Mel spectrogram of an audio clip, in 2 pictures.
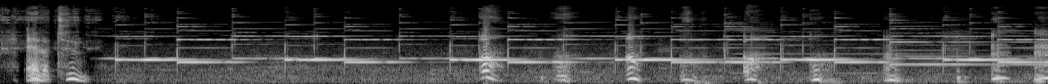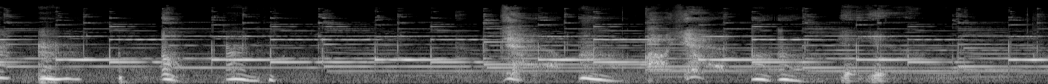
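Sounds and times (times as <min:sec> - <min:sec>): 
many bells chiming a dance melody: 0:00.9 - 0:20.9
vocal sounds: 0:04.8 - 0:11.3, 0:12.1 - 0:13.3, 0:15.5 - 0:19.6.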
